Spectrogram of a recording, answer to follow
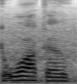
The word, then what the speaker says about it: Waco: you pronounce it yep it's pronounced wacko yeah wacko so it has nothing to do with texas waco or waco texas i was going to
